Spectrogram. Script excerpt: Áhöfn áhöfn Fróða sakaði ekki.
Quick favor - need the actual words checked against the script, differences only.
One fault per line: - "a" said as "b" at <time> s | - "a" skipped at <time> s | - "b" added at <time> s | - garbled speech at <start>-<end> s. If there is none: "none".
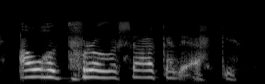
- "áhöfn" skipped at 0.8 s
